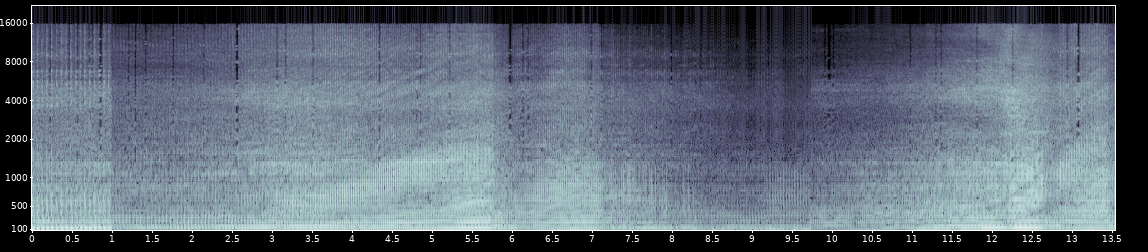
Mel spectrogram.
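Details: 2021 TaoTao TBR7 229cc single-cylinder dual-sport motorcycle on a ride after rejetting the stock carburettor, warmed up a little: pulls cleanly through rising and falling revs, no stumbling or popping; normal running.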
